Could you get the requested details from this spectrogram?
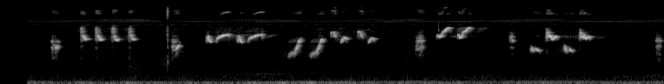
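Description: An Australian reed warbler sings a rich, varied run of sharp chirps and slurred notes, often repeating a note several times quickly, over a steady high hiss and low rumble.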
